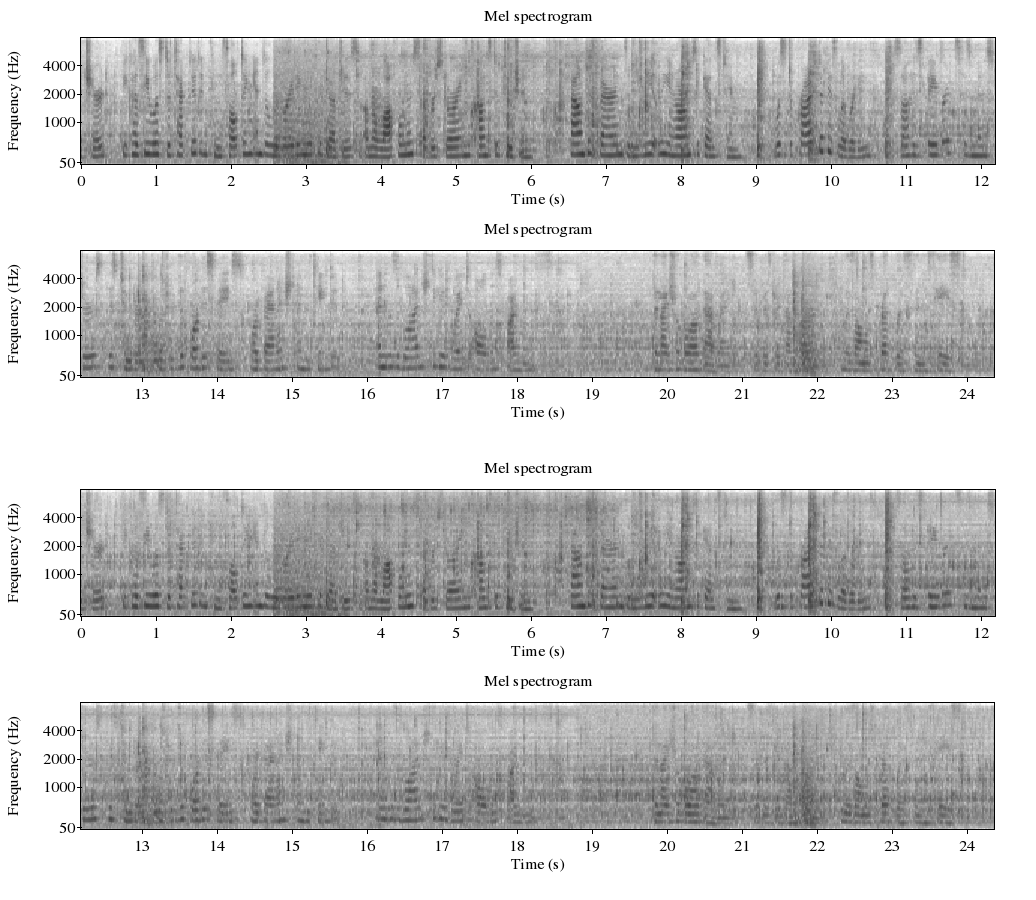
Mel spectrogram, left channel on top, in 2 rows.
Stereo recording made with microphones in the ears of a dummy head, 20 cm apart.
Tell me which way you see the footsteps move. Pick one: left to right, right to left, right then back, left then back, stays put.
left to right.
